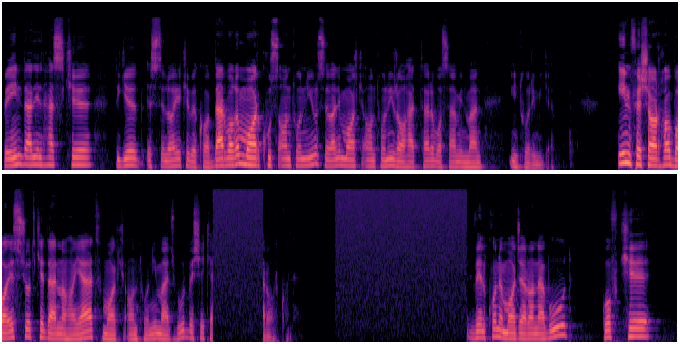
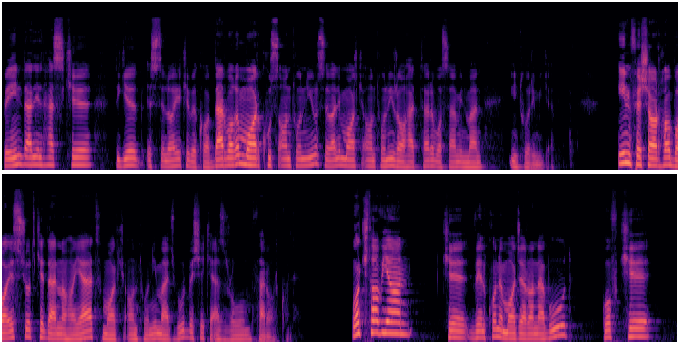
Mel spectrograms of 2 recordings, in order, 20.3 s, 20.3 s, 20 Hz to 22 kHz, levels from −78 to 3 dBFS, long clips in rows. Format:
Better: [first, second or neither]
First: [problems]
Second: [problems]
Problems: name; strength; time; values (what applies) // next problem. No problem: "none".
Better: second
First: audio cutting out; filled with static; at 13 s for 1 s and at 15 s for 2 s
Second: none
